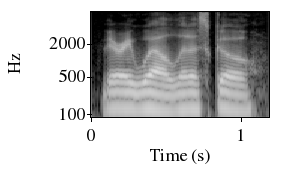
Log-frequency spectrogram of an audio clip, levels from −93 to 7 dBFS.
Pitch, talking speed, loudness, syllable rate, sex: 125 Hz, 250 wpm, -14 LUFS, 5.8 syllables/s, male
